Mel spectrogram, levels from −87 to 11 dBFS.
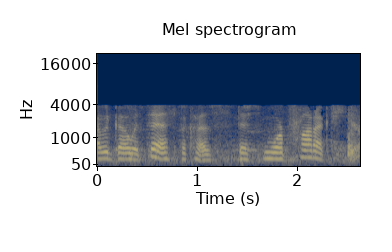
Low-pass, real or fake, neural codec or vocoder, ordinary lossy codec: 7.2 kHz; fake; vocoder, 44.1 kHz, 80 mel bands, Vocos; AAC, 16 kbps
